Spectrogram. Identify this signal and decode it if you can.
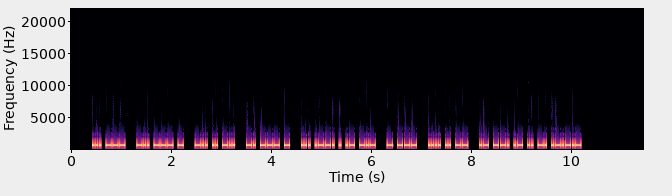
Morse code, heard as a keyed tone, about 34 wpm, 700 Hz. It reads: SO DOT DID NOT SPEAK TO HIM AGAIN.
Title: Sentences from Top 1500 Words 35wpm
